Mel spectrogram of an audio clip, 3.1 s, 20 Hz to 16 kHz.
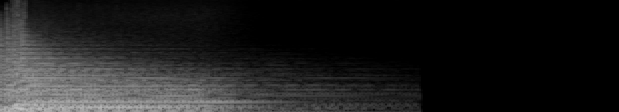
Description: Fadd9 chord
